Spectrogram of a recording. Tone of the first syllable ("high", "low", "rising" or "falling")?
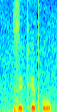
low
